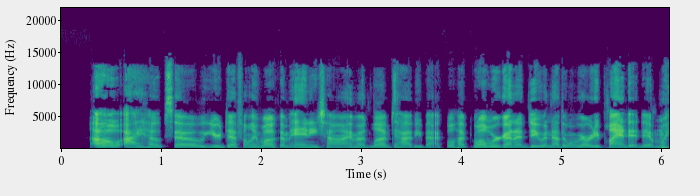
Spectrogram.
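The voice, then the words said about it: Smooth, engaging radio-like voice. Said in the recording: “your voice sounds like butter ... she sounds like butter ... that's a podcast voice ... you have a good voice. Like, it's very smooth. It's engaging.”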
